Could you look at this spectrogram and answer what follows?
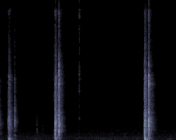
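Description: Three separate sharp keystroke clicks on a computer keyboard while a command is entered in cmd, spaced irregularly with quiet gaps between them, close and clear with no talking.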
